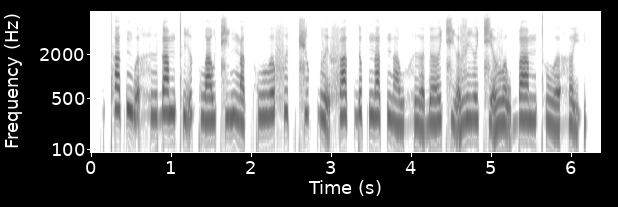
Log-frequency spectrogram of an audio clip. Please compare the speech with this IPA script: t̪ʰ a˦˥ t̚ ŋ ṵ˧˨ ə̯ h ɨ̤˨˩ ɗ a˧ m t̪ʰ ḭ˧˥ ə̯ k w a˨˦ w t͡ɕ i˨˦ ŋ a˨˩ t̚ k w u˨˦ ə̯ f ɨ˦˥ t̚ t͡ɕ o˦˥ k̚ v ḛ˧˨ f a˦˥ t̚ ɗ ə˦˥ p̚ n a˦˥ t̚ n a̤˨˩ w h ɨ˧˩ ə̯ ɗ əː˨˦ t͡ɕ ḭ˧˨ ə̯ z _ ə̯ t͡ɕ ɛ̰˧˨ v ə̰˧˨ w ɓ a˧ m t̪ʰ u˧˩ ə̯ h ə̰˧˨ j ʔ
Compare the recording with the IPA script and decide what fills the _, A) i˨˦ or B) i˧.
B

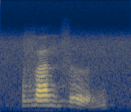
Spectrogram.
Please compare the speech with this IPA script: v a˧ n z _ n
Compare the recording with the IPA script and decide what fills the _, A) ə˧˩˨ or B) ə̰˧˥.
A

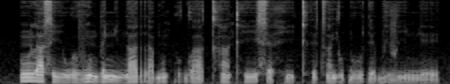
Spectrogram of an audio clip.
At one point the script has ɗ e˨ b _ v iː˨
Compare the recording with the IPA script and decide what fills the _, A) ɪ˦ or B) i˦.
B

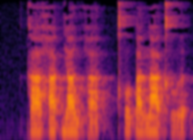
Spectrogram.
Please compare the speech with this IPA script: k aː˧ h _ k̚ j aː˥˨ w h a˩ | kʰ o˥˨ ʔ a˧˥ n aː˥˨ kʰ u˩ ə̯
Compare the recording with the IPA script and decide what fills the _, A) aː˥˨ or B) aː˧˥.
A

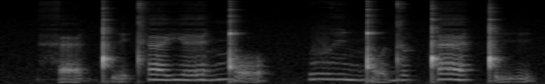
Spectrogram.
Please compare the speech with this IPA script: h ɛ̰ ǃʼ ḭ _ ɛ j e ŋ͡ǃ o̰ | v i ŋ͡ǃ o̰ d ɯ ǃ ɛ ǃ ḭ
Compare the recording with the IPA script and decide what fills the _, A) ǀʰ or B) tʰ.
B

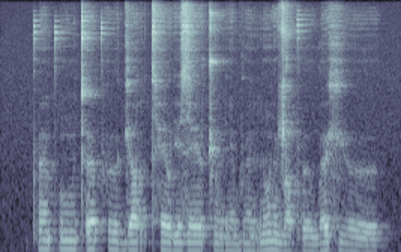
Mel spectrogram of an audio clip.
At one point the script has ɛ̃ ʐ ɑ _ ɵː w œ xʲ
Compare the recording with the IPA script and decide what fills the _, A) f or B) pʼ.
B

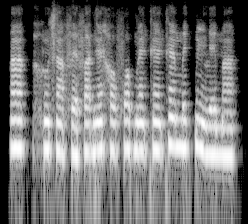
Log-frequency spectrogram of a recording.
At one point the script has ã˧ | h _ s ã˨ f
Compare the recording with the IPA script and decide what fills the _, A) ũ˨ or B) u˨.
A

